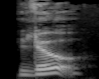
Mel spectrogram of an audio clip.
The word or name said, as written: lig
